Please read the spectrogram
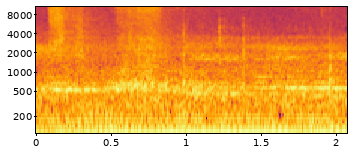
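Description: Steady low machine hum, with a couple of brief soft rustles in the first second.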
